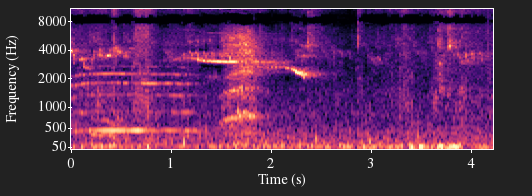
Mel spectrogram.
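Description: Birds calling in an aviary: a drawn-out note in the first second, then a short high whistle that slides down in pitch about two seconds in.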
